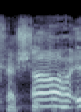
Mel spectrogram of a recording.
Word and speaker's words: Kashyyyk: K-A-Z-I-K. – Oh, it's getting close to Kashyyyk, man, where Chewbacca's from, so I was just wondering. – Kashyyyk, sorry. – I was going to say, I think it's pronounced Kashyyyk.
